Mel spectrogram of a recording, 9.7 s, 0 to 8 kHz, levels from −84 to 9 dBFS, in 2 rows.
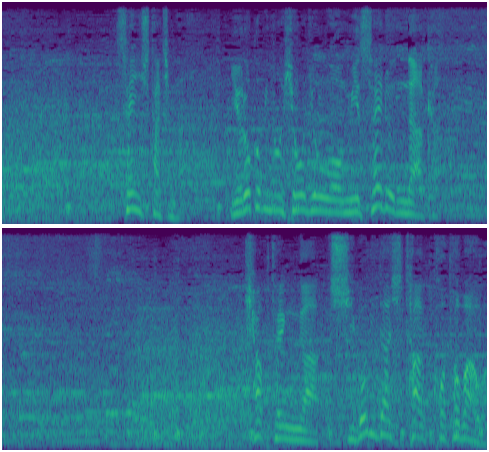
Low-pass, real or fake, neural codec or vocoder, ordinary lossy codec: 7.2 kHz; real; none; none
